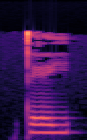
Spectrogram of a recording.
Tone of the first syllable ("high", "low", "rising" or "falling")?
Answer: high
